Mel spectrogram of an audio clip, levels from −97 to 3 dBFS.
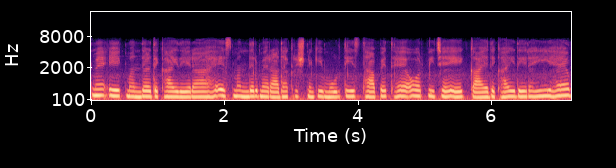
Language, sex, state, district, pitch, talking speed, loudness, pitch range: Hindi, female, Chhattisgarh, Balrampur, 205 Hz, 200 wpm, -12 LUFS, 195-220 Hz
